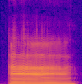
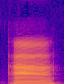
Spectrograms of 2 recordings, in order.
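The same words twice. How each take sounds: First: The vowel is held for two counts. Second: The vowel is held for one short count. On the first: The speaker calls it wrong. "not to make the sounds two lengths long" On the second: The speaker calls it right. "one length long"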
